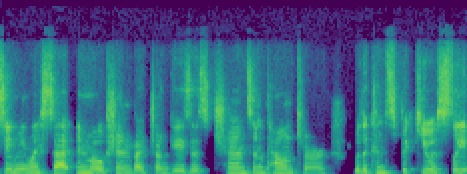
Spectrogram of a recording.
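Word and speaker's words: Changez: protagonist name from urdu c-h-a-n-g-e-z could very well be read to sound like changes many of which changes experiences as the narrative proceeds moreover this particular name could also be pronounced in south asian vernaculars besides urdu as jingas or jengas or as most english speakers know it genghis as in khan changes nominal connection to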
